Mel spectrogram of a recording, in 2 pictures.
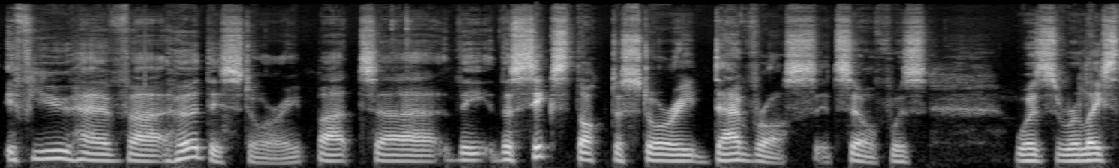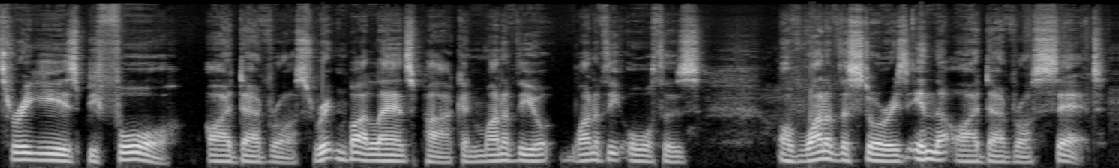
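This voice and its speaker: A man's voice: medium pitch, moderate pace, a little mellow, dry recording. Male podcast host, dry close sound. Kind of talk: conversational hosting of a discussion.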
